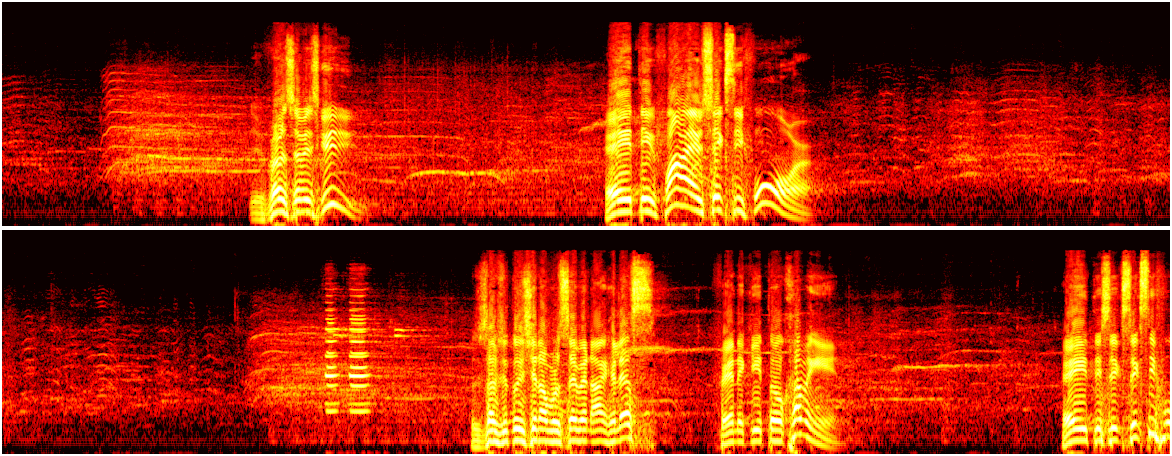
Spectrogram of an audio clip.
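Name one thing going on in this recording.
A large crowd cheers and roars in an echoing hall.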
